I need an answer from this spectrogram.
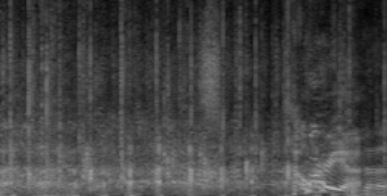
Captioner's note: laughing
